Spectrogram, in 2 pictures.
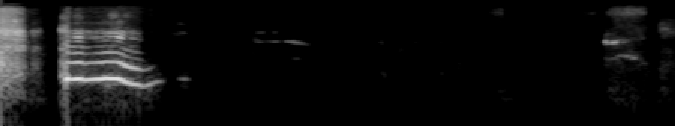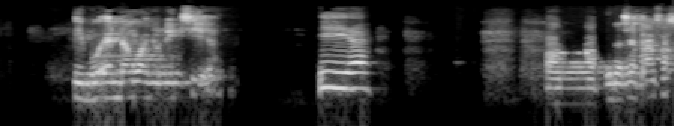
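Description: A middle-aged woman sobs and speaks tearfully over an online call.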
